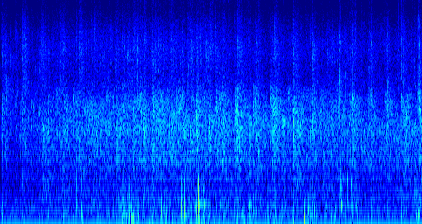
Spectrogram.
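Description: An audience claps steadily for several seconds as a hand clap of praise, a dense wash of many hands with no clear shared rhythm, fairly loud and even throughout, with a low steady hum underneath.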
